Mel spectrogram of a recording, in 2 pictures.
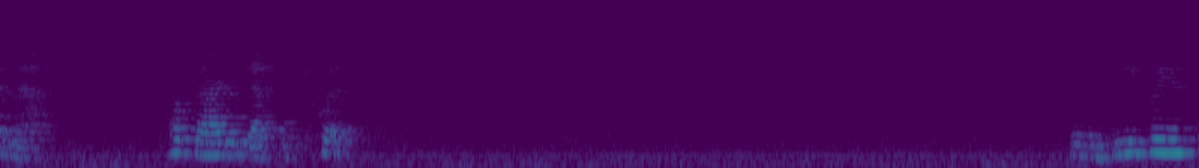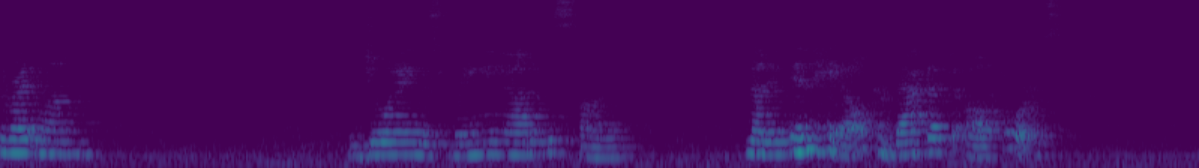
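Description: A woman speaks calmly in short phrases, close by.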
